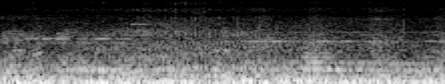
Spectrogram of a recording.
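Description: Busy street ambience: background chatter of people over a steady low rumble of traffic.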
